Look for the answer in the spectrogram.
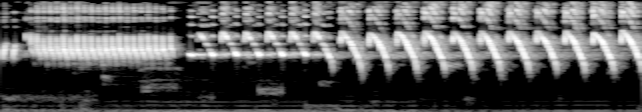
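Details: Domestic canary master song used to coax other canaries that have stopped singing into song: a dense buzzy trill, then a series of rapid high descending sweeps repeated about four per second.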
